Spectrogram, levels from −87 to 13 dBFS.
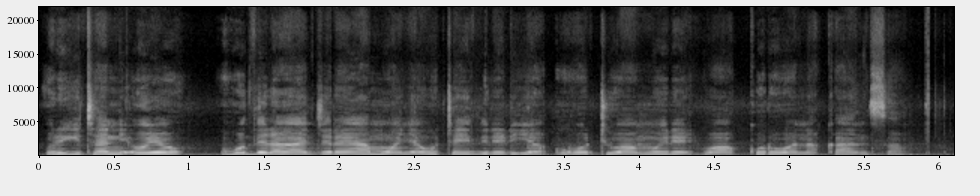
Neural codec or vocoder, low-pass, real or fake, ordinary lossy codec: vocoder, 44.1 kHz, 128 mel bands, Pupu-Vocoder; none; fake; none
